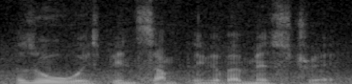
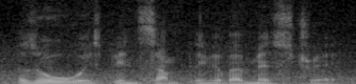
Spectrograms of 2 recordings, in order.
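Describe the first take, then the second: Both takes have the same delivery.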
